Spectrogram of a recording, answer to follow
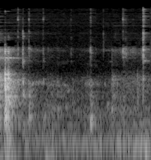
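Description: Kitchen utensil and glassware handling: a sharp clink at the very start, then a few light scattered clicks and taps as a fork and a glass measuring cup of milk and egg are moved about.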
